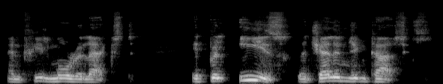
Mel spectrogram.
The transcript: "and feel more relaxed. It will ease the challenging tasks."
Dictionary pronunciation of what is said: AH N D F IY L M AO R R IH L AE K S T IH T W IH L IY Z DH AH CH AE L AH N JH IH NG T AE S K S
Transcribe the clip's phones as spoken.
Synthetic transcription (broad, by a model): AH N D F IY L M AO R R IH L AE K S T IH T W IH L IY Z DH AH CH AE L AH N JH IH NG T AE S K S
